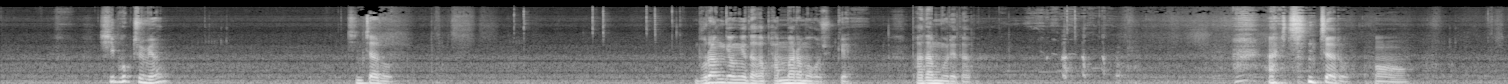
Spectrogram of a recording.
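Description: A man speaks casually in short bursts close to a microphone.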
